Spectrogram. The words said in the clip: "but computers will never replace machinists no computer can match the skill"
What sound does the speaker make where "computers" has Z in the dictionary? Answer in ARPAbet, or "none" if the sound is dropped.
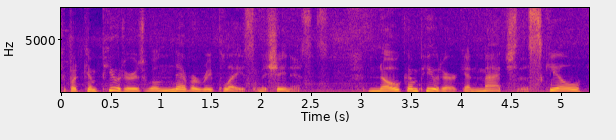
Z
